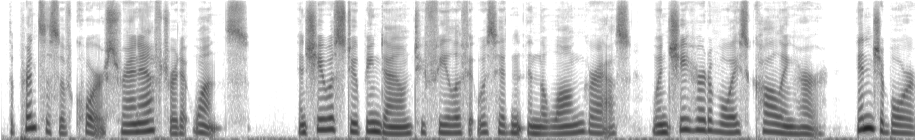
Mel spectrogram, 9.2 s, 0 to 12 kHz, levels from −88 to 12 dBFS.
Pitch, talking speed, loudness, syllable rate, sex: 200 Hz, 210 wpm, -19 LUFS, 5.1 syllables/s, female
